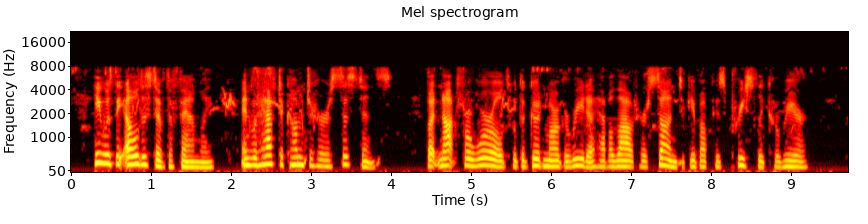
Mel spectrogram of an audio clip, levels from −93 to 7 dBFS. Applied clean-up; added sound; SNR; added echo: classical method spectral subtraction.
